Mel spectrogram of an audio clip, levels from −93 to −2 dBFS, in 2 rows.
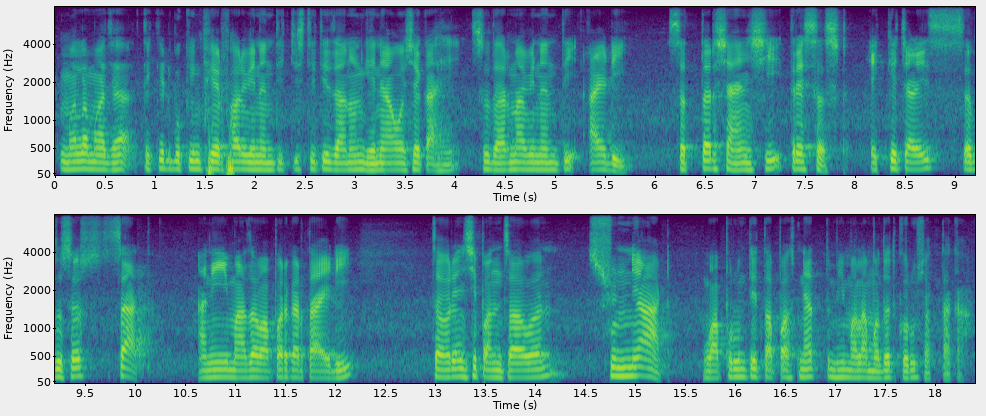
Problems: constant background noise, background conversations at intervals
